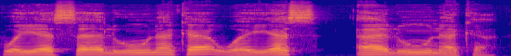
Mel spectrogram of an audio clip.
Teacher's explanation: There's like a slight pause on the hamza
